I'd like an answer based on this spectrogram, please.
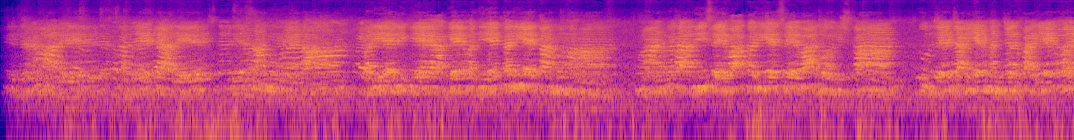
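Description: A group of schoolchildren singing a prayer together in unison, in phrases with short breaths between them.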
